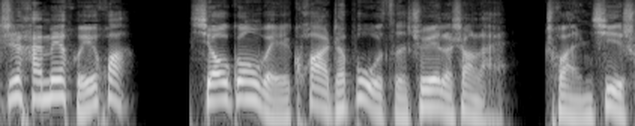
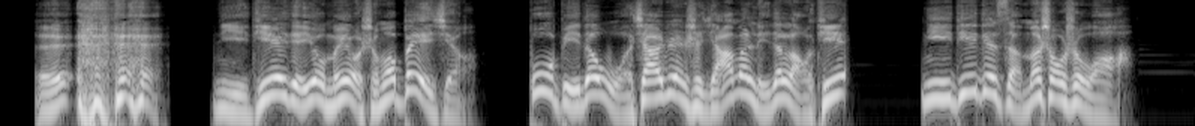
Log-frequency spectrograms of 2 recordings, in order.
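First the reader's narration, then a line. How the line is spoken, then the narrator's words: Laughing. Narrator (Chinese): 萧光伟笑道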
